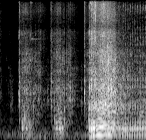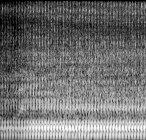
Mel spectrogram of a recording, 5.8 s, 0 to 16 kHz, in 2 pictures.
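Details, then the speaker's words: Stihl FS90R string trimmer after spark plug replacement with an aftermarket plug: it catches at once and settles into a steady even buzz that firms up slightly; it runs properly. "Sounds good, I guess. Did you have the thing all the way down? You choke, yeah."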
